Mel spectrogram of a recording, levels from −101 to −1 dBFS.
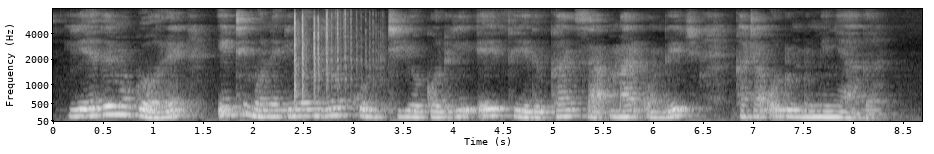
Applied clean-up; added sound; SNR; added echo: none; Coin (dropping); 6 dB; reverberation time 0.5 s.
